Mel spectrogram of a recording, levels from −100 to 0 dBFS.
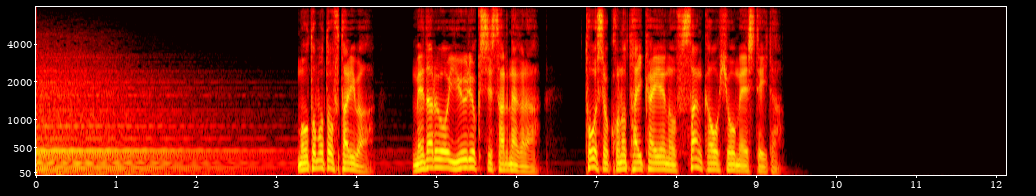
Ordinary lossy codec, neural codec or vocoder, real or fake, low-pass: none; none; real; none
